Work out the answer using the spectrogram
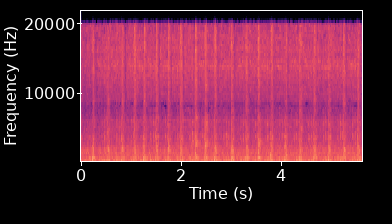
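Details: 1947 Farmall M tractor at idle during first start after rebuild, misfiring: uneven, lumpy idle with irregular skipping pulses on only two cylinders, carburetor popping, no power; cause later found to be reversed plug wires.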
